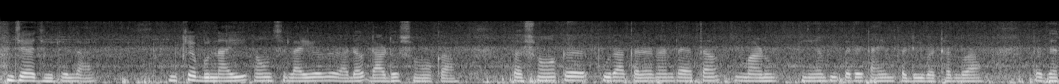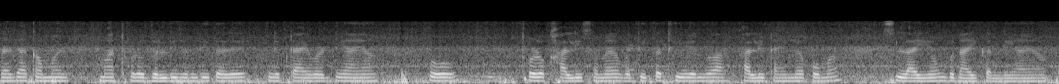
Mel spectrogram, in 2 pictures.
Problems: constant background noise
